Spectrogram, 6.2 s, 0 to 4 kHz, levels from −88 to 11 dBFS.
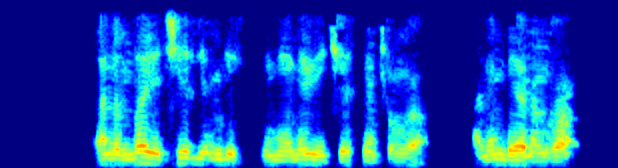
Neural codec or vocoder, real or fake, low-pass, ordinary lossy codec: codec, 44.1 kHz, 3.4 kbps, Pupu-Codec; fake; 3.6 kHz; MP3, 32 kbps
